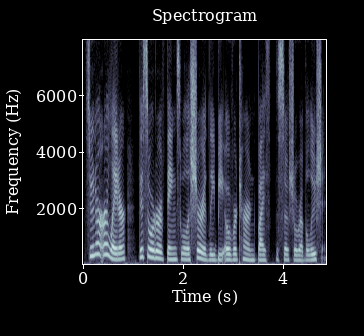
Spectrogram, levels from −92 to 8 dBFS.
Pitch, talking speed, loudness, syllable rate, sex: 220 Hz, 185 wpm, -17 LUFS, 6.5 syllables/s, female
